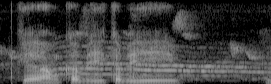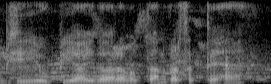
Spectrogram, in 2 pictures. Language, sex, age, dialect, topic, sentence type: Hindi, male, 25-30, Awadhi Bundeli, banking, question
